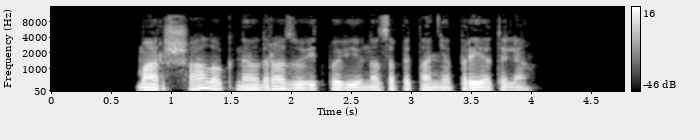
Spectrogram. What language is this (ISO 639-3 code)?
ukr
